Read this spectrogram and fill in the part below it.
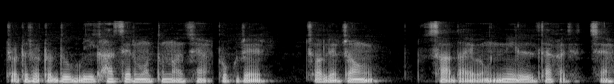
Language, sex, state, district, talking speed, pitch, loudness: Bengali, male, West Bengal, Malda, 135 wpm, 90 Hz, -19 LUFS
